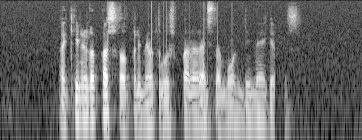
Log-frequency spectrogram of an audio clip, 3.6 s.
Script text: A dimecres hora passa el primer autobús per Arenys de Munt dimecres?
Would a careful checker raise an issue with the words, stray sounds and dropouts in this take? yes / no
yes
